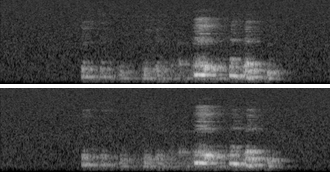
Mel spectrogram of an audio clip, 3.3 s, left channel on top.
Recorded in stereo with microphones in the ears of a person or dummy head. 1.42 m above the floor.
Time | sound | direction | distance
0.8 | laughter | 70° left (ahead or behind) | 3.5 m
